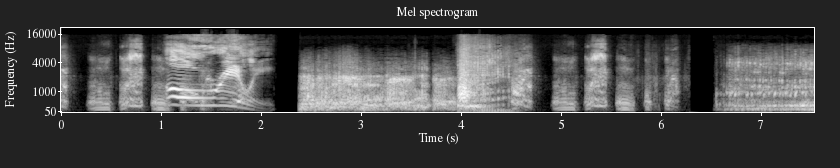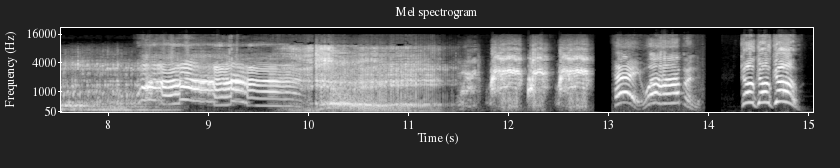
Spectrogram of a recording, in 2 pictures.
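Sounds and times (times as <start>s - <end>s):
growling animal call: 2.4s - 12.8s
animal grunts: 2.5s - 8.3s.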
